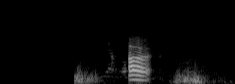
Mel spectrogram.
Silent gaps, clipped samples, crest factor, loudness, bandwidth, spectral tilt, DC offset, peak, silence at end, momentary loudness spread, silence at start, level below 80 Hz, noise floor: none; under 0.1%; 22 dB; -29 LUFS; 4 kHz; -10.5 dB/octave; under 0.1%; -12 dBFS; 0.35 s; 21 LU; 0.75 s; -60 dBFS; -47 dBFS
